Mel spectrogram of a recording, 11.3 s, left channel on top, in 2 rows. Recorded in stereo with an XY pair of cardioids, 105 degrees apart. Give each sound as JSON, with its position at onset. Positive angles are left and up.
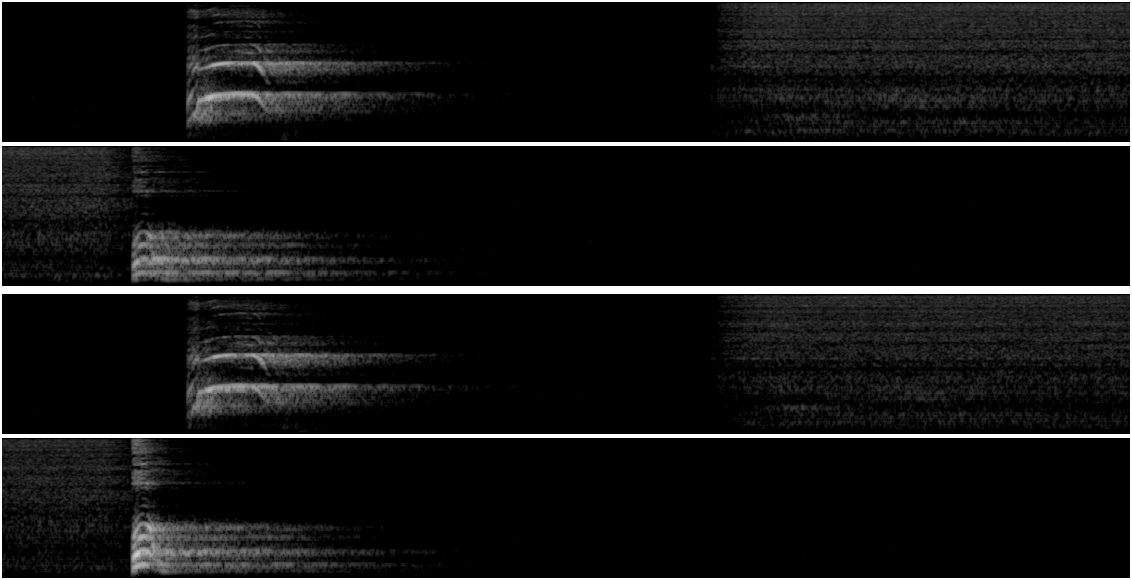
{"t": 0.9, "sound": "a baby crying", "azimuth_deg": 35, "distance_m": 2.5}
{"t": 3.5, "sound": "a running tap", "azimuth_deg": 50, "distance_m": 5.0}
{"t": 6.3, "sound": "a shout", "azimuth_deg": -70, "distance_m": 0.7}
